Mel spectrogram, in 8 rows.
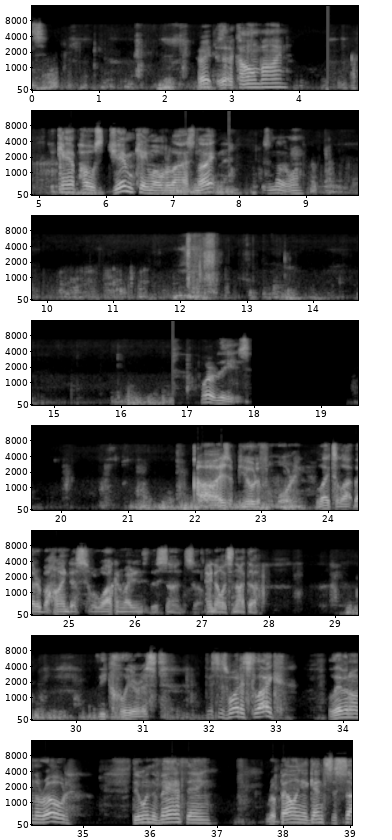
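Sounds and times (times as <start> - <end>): microphone handling bumps: 0.0 - 6.0, 6.8 - 17.2, 19.4 - 23.9, 28.9 - 32.1, 37.2 - 38.2.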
